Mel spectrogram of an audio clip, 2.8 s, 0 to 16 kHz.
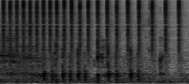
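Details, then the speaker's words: Coil-on-plug ignition coil on a bench, triggered at about 5 Hz while the duty cycle is stepped down from 15%: crisp, evenly spaced snaps. Spark intensity changes with duty cycle, but the coil fires a strong, regular spark. "listen to the intensity of the spark as i stepped the the duty cycle down it was at 15 i don't know if you noticed the difference in intensity on the uh on the soundtrack"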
